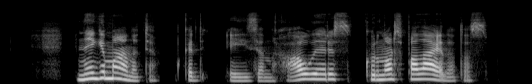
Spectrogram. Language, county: Lithuanian, Panevėžys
